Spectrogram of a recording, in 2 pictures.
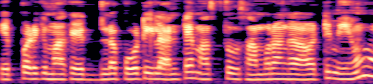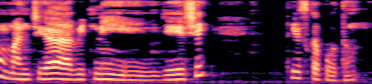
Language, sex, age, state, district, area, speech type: Telugu, female, 45-60, Telangana, Jagtial, rural, spontaneous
